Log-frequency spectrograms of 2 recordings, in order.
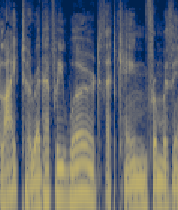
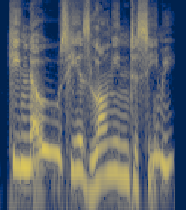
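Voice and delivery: high, playful, coaxing creature; laughing little voice. A narrator's reading. The creature in the box coaxes Pandora to lift the lid, playfully. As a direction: wheedle merrily in a tiny high voice. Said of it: "cried the little voice within the box in a laughing tone".

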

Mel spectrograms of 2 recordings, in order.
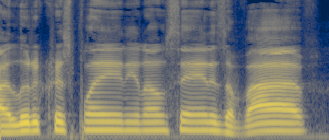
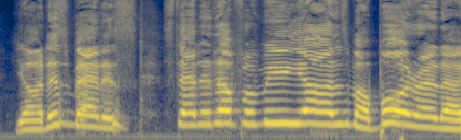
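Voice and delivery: hyped-up Brian; 10 semitones higher, 5 dB louder than usual. Retold or imitated. Brian hyped about Dom.

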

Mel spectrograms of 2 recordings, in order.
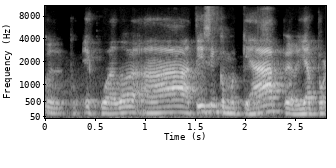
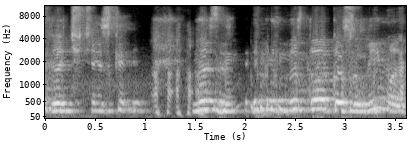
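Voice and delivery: higher, protesting through laughter; laughing retort; 5 semitones higher, 4 dB louder than usual. Retold or imitated. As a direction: retell your own protest, breaking up laughing. Cuenta entre risas su réplica. (réplica entre risas)

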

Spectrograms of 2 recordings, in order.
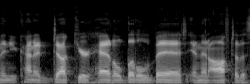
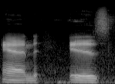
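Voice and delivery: ordinary talk

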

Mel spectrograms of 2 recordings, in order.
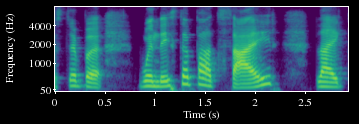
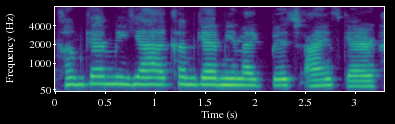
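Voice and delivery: mock tough taunt; 6 semitones higher, 6 dB quieter than usual. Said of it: "being all big and bad".

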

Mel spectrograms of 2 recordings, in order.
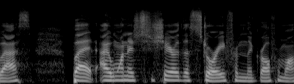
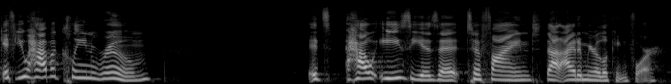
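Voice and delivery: ordinary talk

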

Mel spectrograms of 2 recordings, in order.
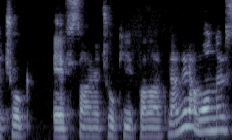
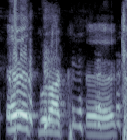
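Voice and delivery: loud, higher, theatrical tease; dramatic announcement; 6 semitones higher, 12 dB louder than usual. Pretend. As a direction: announce it like a showman. Mock dramatic topic announcement. (abartılı sunucu sesi)

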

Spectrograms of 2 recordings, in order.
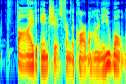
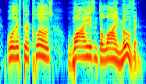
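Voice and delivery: high, louder, put-on puzzled voice; mock baffled voice; 11 semitones higher, 4 dB louder than usual. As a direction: play up the confusion in a high, louder voice. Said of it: "So then we go".

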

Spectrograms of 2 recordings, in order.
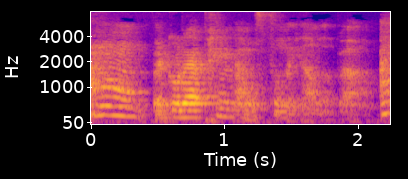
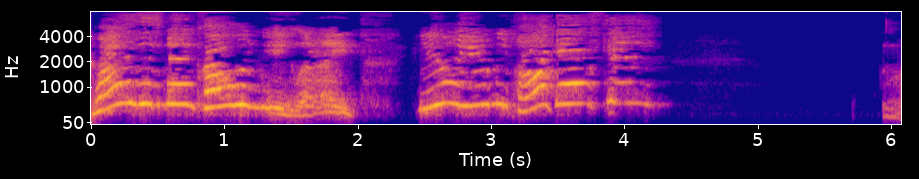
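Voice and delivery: much higher, incredulous mock complaint; exasperated surprise. Wife baffled her man calls during podcast, much higher. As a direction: sound baffled he's calling. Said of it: "And I'm like".

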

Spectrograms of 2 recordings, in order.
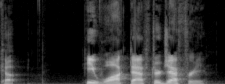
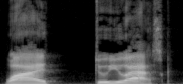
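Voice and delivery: higher-pitched, innocently curious question; innocent curiosity; 3 semitones higher, slower than usual. A narrator's reading. Pupil questioning his teacher, innocently curious. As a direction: ask with wide-eyed innocence. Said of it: "continued with what might have been innocent curiosity".

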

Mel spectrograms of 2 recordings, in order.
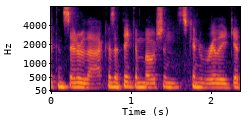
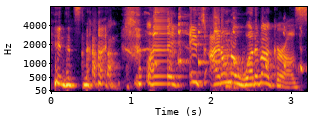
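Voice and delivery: laughing; 10 semitones higher, 6 dB louder than usual. Real, not acted. Laughing at own confession.

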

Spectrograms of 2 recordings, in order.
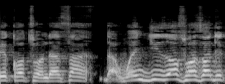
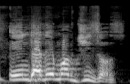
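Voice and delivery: louder prayer punch; forceful declaration; 5 semitones higher, 7 dB louder than usual. Real, not acted. Preacher sealing a prayer over mockery, forceful declaration.

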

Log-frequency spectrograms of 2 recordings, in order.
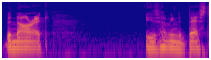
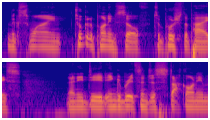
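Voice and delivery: ordinary talk, nothing marked

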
